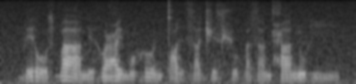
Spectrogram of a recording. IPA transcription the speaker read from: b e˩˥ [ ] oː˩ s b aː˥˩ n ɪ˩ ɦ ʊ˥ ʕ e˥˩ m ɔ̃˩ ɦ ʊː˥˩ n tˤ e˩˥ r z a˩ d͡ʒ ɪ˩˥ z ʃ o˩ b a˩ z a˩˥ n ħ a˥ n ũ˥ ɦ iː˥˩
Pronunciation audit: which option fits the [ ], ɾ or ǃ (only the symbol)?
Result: ɾ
